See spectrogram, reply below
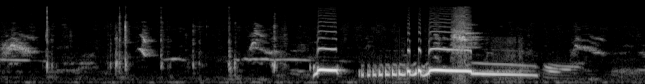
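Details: Lure call of a lively Barbary dove meant to make other doves answer: after scattered thin chirps and whistles from small birds, one loud clipped note, a rapid pulsed trill and a drawn-out falling coo.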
